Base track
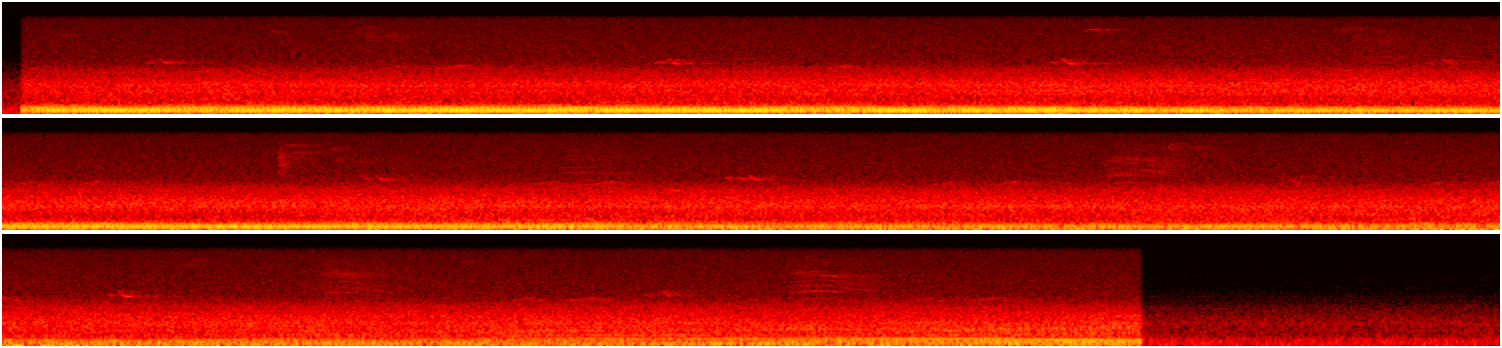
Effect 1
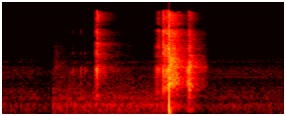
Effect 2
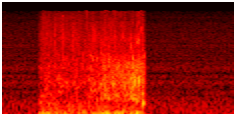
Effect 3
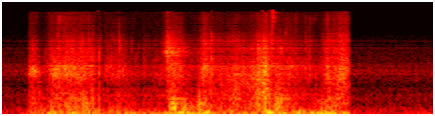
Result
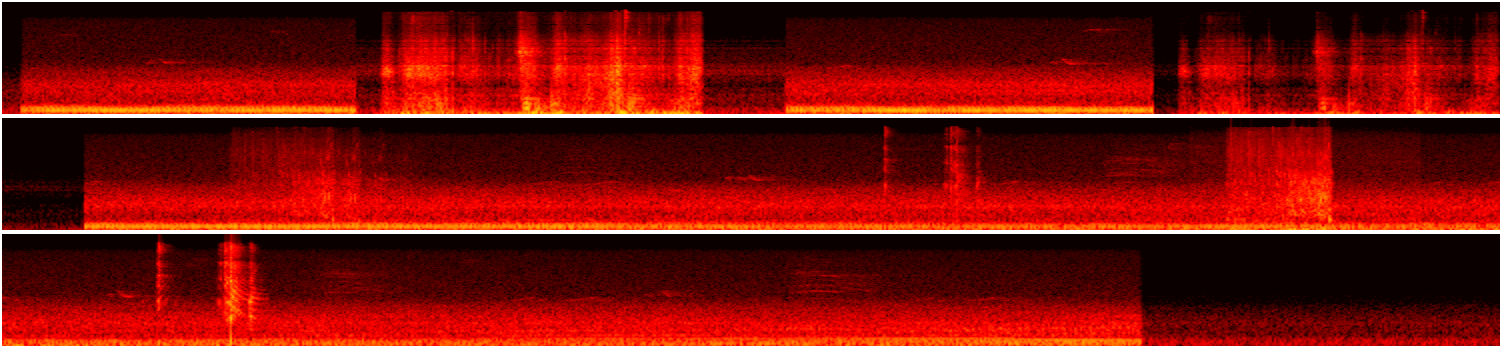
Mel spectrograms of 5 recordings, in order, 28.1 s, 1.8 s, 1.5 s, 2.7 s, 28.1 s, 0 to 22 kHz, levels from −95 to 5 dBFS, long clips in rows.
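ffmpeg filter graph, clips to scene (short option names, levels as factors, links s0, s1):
-filter_complex "[3:a]asplit=2[s0][s1];[2:a]asplit=2[s2][s3];[1:a]asplit=2[s4][s5];[0:a]volume=0.473[s6];[s2]asplit=7[s7][s8][s9][s10][s11][s12][s13];[s8]adelay=162,afreqshift=-79,volume=0.631[s14];[s9]adelay=324,afreqshift=-158,volume=0.285[s15];[s10]adelay=486,afreqshift=-237,volume=0.127[s16];[s11]adelay=648,afreqshift=-316,volume=0.0575[s17];[s12]adelay=810,afreqshift=-395,volume=0.026[s18];[s13]adelay=972,afreqshift=-474,volume=0.0116[s19];[s7][s14][s15][s16][s17][s18][s19]amix=inputs=7:normalize=0[s20];[s4]acompressor=threshold=0.0158:ratio=4:attack=6.6:release=627:knee=1:detection=peak[s21];[s3]asoftclip=type=hard:threshold=0.0447[s22];[s5]aphaser=in_gain=1:out_gain=1:delay=2.1:decay=0.58:speed=1.2:type=sinusoidal[s23];[s6]asplit=3[s24][s25][s26];[s24]atrim=end=2.214[s27];[s0]atrim=end=2.69,asetpts=PTS-STARTPTS,volume=0.75[s28];[s25]atrim=start=4.896:end=7.194[s29];[s1]atrim=end=2.69,asetpts=PTS-STARTPTS,volume=0.178[s30];[s26]atrim=start=9.876[s31];[s20]atrim=end=1.45,asetpts=PTS-STARTPTS,volume=0.2,afade=t=in:d=0.004:c=hsin,afade=t=out:st=1.446:d=0.004:c=hsin,adelay=10550[s32];[s21]atrim=end=1.76,asetpts=PTS-STARTPTS,volume=0.335,afade=t=in:d=0.004:c=hsin,afade=t=out:st=1.756:d=0.004:c=hsin,adelay=14290[s33];[s22]atrim=end=1.45,asetpts=PTS-STARTPTS,volume=0.668,afade=t=in:d=0.004:c=hsin,afade=t=out:st=1.446:d=0.004:c=hsin,adelay=16780[s34];[s23]atrim=end=1.76,asetpts=PTS-STARTPTS,volume=0.531,afade=t=in:d=0.004:c=hsin,afade=t=out:st=1.756:d=0.004:c=hsin,adelay=19110[s35];[s27][s28]acrossfade=d=0.004:c1=hsin:c2=hsin[s36];[s36][s29]acrossfade=d=0.004:c1=hsin:c2=hsin[s37];[s37][s30]acrossfade=d=0.004:c1=hsin:c2=hsin[s38];[s38][s31]acrossfade=d=0.004:c1=hsin:c2=hsin[s39];[s39][s32][s33][s34][s35]amix=inputs=5:normalize=0"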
